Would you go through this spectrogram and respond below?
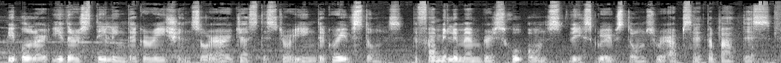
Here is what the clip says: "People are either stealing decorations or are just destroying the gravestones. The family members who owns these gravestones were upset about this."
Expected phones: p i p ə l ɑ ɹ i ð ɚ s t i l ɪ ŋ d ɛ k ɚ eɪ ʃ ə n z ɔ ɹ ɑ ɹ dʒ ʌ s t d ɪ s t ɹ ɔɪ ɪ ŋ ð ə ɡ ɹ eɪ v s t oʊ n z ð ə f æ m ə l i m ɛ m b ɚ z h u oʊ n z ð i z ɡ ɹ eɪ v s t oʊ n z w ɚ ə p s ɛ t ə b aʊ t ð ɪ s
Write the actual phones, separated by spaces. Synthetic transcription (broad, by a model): p i p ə l ɑ ɹ i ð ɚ s t i l ɪ ŋ d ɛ k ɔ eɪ ʃ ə n s ɔ ɹ ɑ ɹ dʒ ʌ s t d ɪ s t ɹ ɔɪ ɪ ŋ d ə ɡ ɹ eɪ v s t oʊ n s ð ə f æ m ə l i m ɛ m b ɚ s h u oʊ n s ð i s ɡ ɹ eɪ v s t oʊ n s w ɚ ə p s ɛ t ə b aʊ t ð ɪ s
